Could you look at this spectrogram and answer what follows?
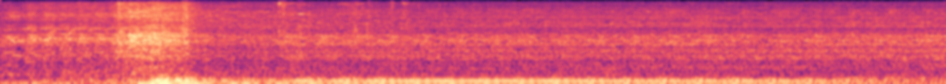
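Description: A Ford car engine cranks with a short rough burst, then settles into a steady, loud, low idle rumble that holds evenly close to the microphone.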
